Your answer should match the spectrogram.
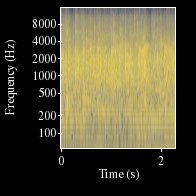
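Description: A crowd applauds steadily, a dense wash of many hands clapping at once, loud and sustained with no voices over it.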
